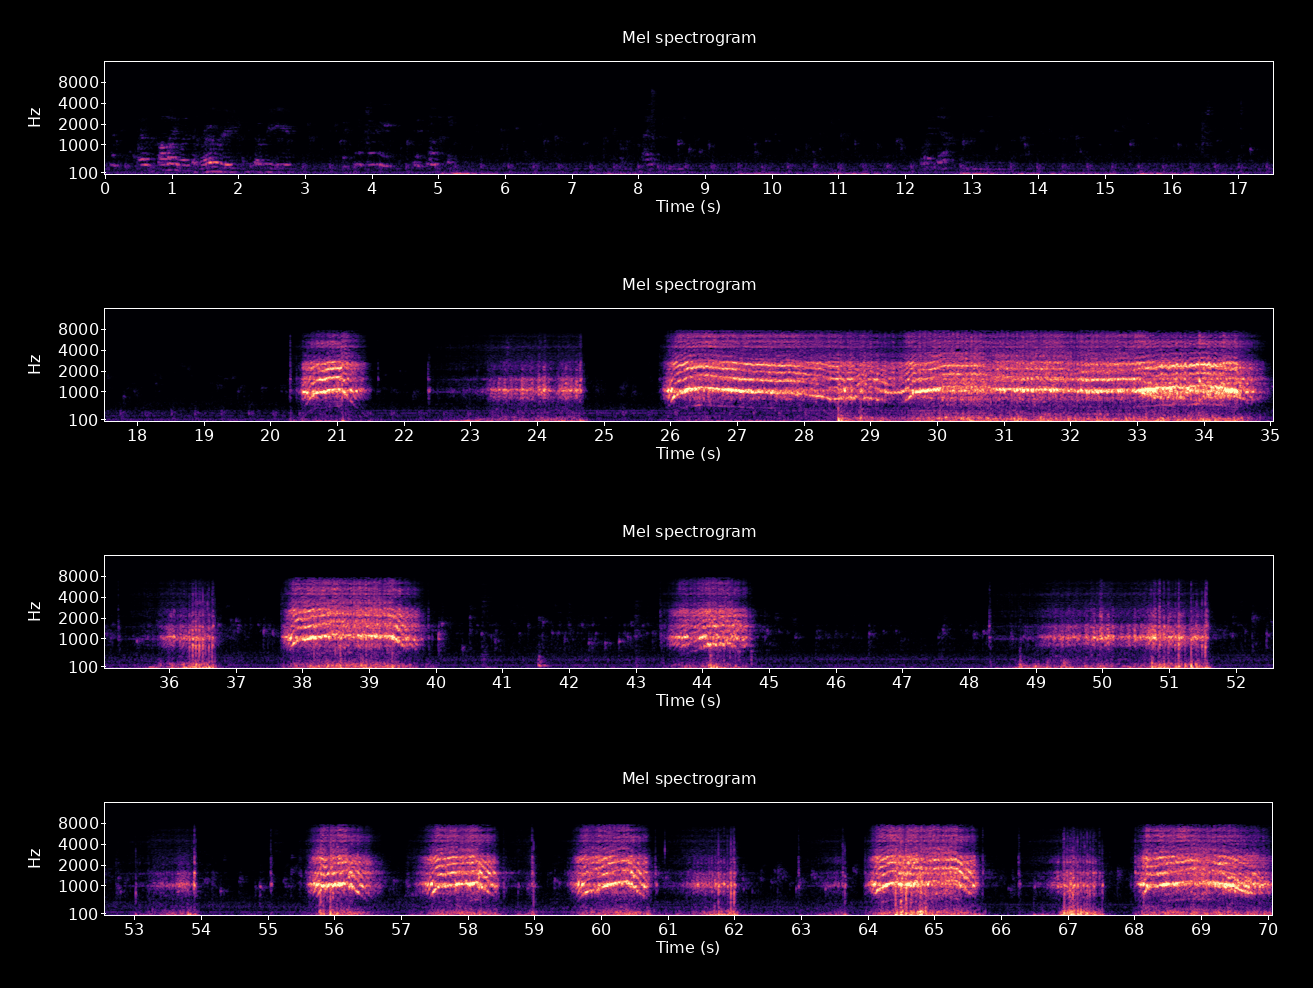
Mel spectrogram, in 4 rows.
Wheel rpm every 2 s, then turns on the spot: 0, 0, 0, 0, 0, 0, 0, 0, 0, 0, 40, 10, 20, 120, 110, 150, 130, 40, 30, 100, 0, 10, 20, 0, 20, 30, 10, 20, 60, 40, 40, 10, 90, 20, 110.
22-24 34-36 48-54 60-62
